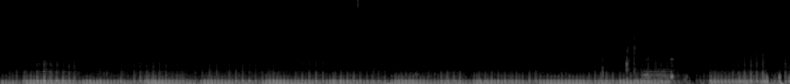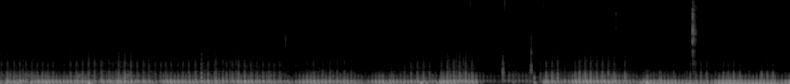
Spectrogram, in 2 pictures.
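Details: Morning purring from kittens waking someone up; a continuous low rumble runs for six seconds, then thins to a softer, higher purr with the deep part dropping away before returning strongly near the end.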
